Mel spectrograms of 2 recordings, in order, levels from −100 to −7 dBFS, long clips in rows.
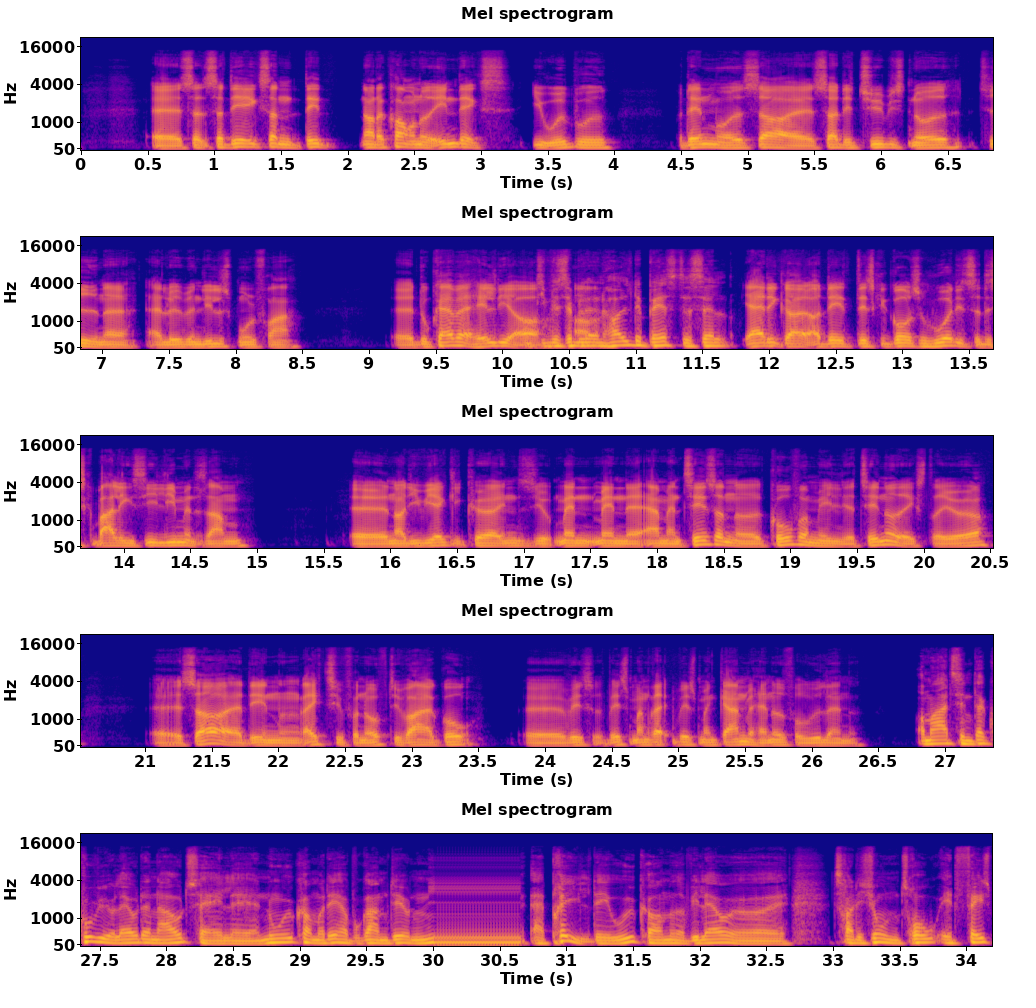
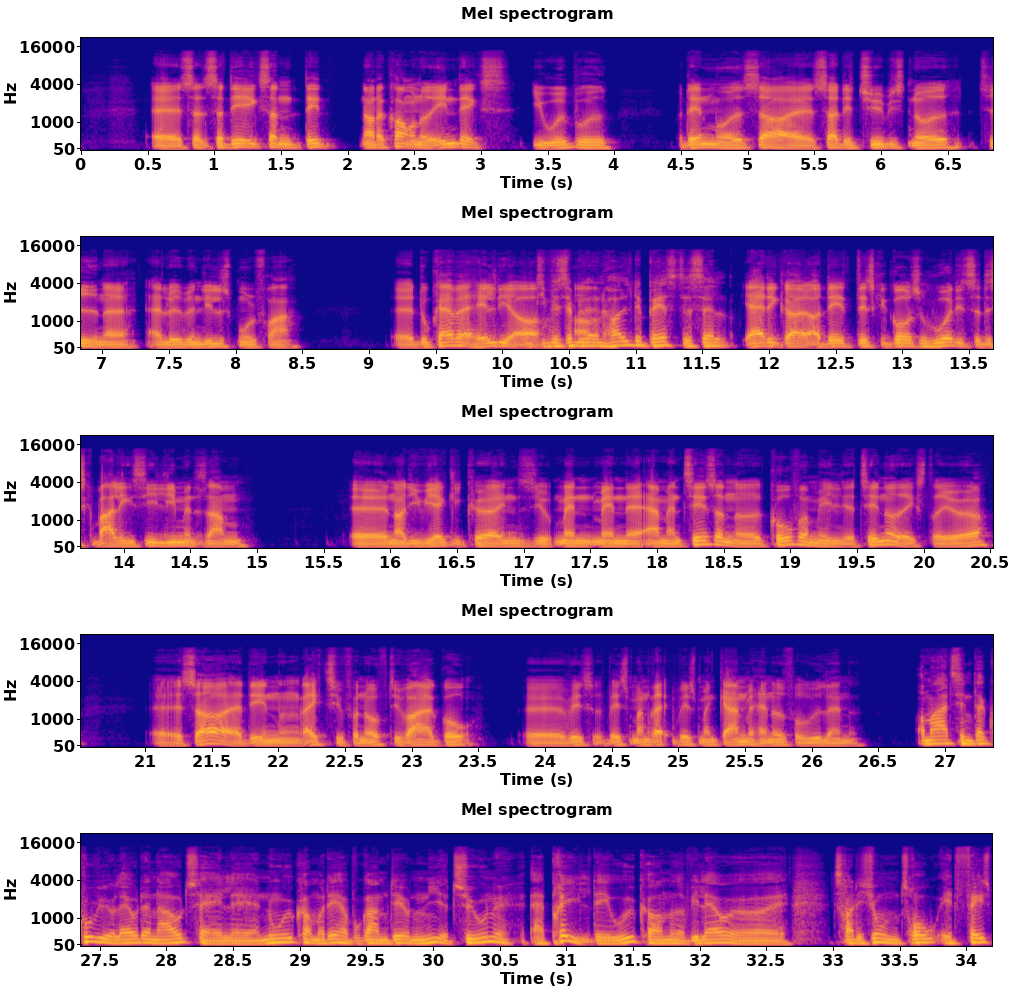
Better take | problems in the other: second | audio freezing; at 30 s for 0.5 s

